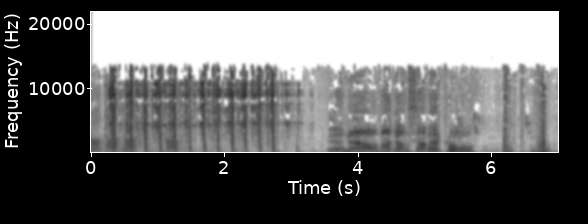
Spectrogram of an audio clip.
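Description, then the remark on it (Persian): A dog at a house barks several times in quick succession, following a burst of sharp metallic rattling and knocking as someone knocks on the gate. “اوهو این چی سگ خطرناک داره که نخوریم ما.”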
